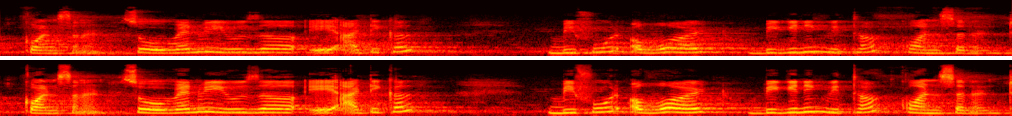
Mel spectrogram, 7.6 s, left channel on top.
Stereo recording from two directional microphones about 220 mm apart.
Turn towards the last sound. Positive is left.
turn(degrees=-50)  # may be behind; listen again after turning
